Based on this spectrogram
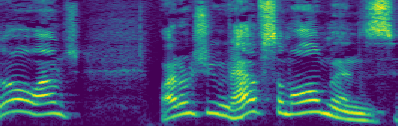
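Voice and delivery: put-on high, sweet old lady voice, pitched well up. A cleaner's story, the old woman offers almonds in a high old lady voice. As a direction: chirp it like a frail grandma. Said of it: "She goes".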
